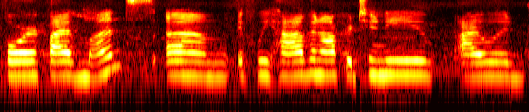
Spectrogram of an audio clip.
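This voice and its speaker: A woman's voice: a little high, normal speed. Chatty woman on a phone livestream. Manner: relaxed, informative, with fillers and little laughs. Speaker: travel vlogger. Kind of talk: casual live chat. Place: outdoors at a home stay patio. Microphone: phone held close. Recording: outdoor noise behind.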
